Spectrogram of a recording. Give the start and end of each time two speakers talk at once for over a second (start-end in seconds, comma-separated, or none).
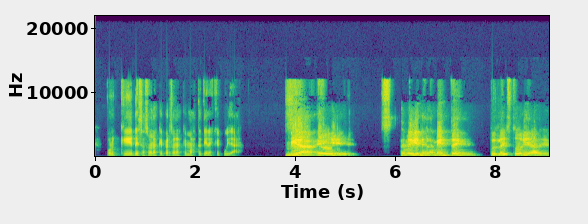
none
